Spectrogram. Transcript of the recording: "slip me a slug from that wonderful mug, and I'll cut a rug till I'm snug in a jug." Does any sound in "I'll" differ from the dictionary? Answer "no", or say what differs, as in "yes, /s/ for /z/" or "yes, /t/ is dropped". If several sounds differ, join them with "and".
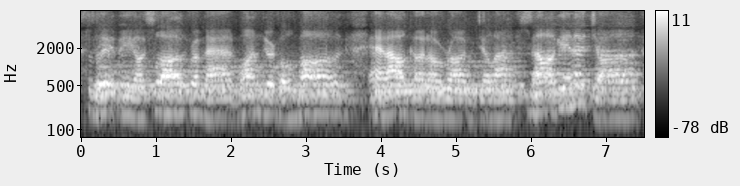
no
